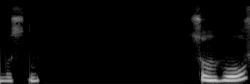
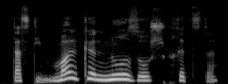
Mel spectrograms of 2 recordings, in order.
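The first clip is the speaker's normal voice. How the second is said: ordinary delivery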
